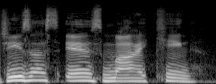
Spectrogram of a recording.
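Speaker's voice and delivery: play-acted, very slow, drawn-out and strong delivery. Speaker retelling words a man cried out to the family, retelling a loud, strong cry. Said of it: "in a loud, strong voice".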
